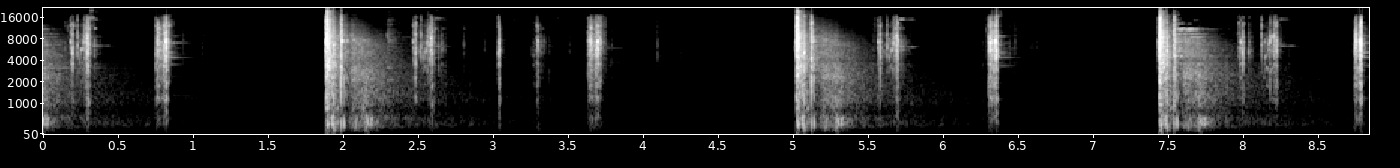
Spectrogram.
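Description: About eight rifle shots from a Smith and Wesson 1854 Stealth Hunter lever-action ring out loud and close, spaced unevenly with short gaps between them, each sharp crack trailing off in a brief echo.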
